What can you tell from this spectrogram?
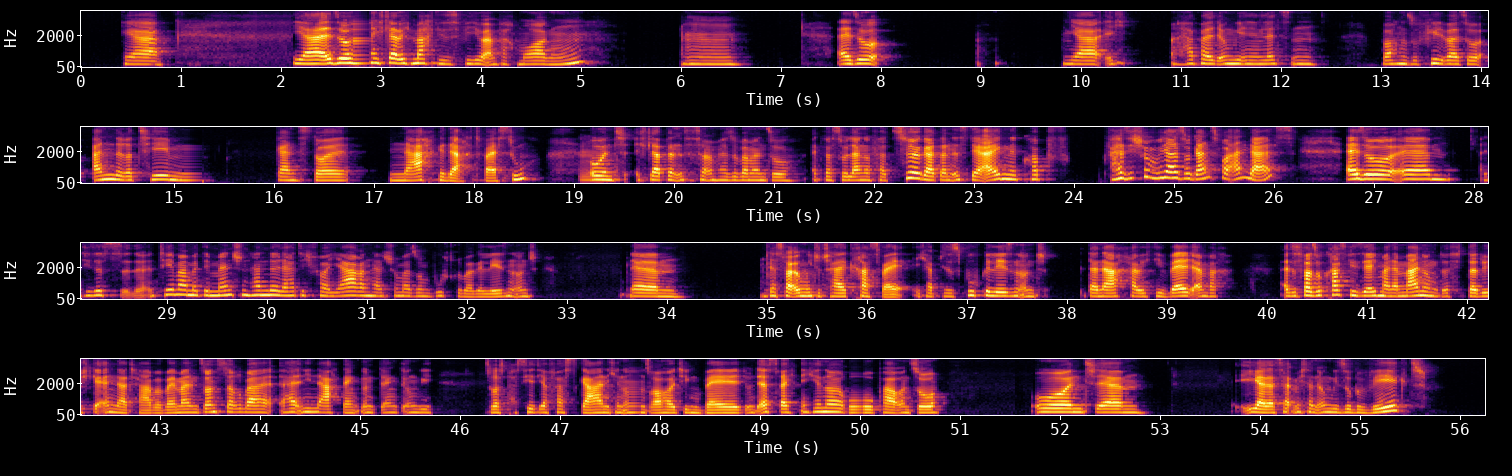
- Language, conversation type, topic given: German, advice, Wie kann ich meinen Perfektionismus loslassen, um besser zu entspannen und mich zu erholen?
- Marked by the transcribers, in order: distorted speech; other background noise; laughing while speaking: "quasi schon"; static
